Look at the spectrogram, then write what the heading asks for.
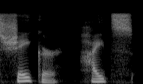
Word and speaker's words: Shaker Heights: Multiple people insist Natchitoches is pronounced Natchitoches, and please, for the love of weather, it's Shaker Heights, Ohio, like a salt shaker, not a shark attack.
